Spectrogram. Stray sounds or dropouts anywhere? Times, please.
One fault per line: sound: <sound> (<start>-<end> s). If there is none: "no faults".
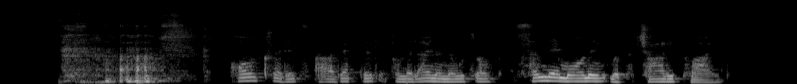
sound: laugh (0.6-2.1 s)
